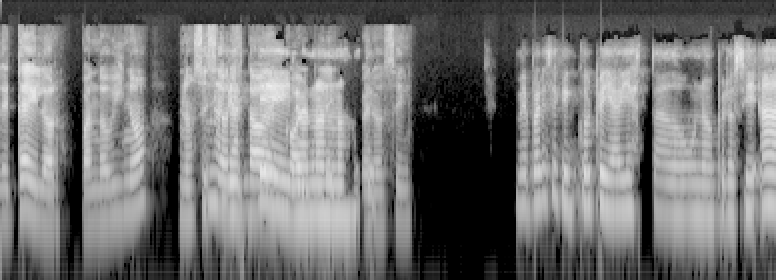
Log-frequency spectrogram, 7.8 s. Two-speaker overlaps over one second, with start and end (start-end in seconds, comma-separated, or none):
2.0-3.5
